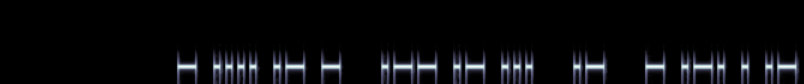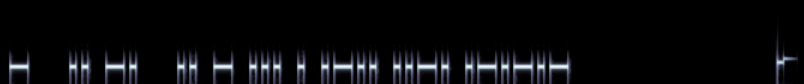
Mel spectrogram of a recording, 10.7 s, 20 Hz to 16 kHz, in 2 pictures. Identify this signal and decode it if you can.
Morse code, heard as a keyed tone, about 30 wpm, 700 Hz. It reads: THAT WAS A TREAT IN ITSELF.
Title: Sentences from Top 1300 Words 30wpm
